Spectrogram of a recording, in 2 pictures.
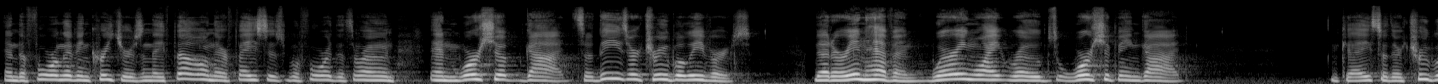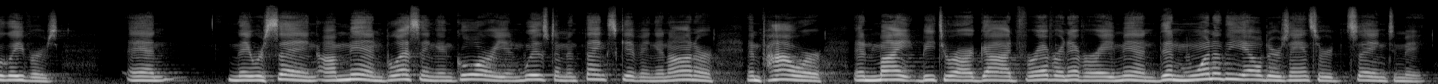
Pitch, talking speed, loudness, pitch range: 190 Hz, 150 wpm, -20 LUFS, 175-210 Hz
